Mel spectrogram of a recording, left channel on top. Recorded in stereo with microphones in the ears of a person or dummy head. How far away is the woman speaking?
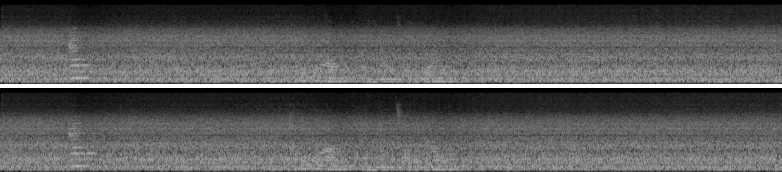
About 6.5 m.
